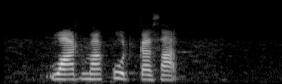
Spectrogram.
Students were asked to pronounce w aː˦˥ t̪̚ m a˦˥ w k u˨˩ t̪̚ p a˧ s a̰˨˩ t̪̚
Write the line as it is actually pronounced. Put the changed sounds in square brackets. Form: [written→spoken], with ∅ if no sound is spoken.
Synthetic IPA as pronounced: w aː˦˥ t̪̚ m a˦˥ [w→∅] k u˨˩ t̪̚ [p→k] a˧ s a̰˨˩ t̪̚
